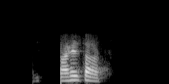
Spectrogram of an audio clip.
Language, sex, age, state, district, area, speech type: Hindi, male, 30-45, Uttar Pradesh, Hardoi, rural, conversation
